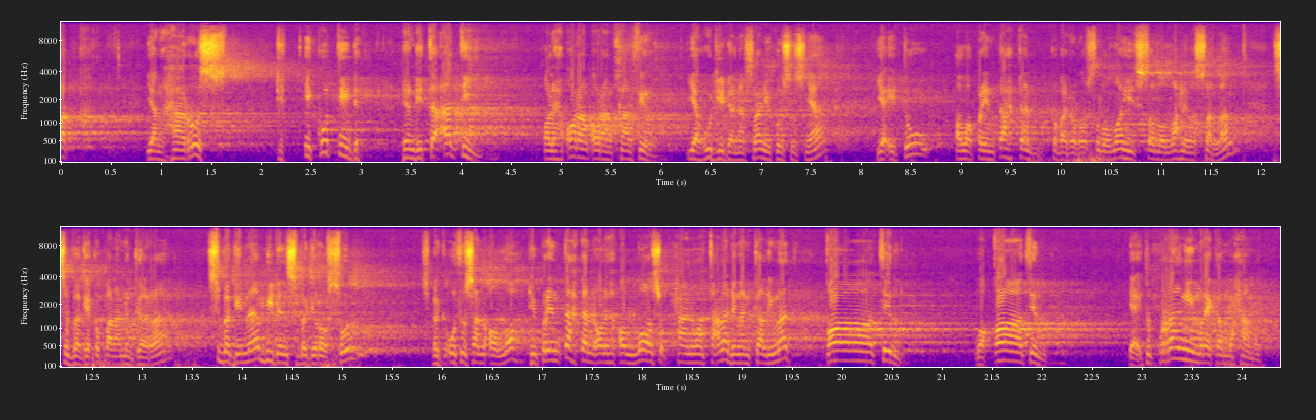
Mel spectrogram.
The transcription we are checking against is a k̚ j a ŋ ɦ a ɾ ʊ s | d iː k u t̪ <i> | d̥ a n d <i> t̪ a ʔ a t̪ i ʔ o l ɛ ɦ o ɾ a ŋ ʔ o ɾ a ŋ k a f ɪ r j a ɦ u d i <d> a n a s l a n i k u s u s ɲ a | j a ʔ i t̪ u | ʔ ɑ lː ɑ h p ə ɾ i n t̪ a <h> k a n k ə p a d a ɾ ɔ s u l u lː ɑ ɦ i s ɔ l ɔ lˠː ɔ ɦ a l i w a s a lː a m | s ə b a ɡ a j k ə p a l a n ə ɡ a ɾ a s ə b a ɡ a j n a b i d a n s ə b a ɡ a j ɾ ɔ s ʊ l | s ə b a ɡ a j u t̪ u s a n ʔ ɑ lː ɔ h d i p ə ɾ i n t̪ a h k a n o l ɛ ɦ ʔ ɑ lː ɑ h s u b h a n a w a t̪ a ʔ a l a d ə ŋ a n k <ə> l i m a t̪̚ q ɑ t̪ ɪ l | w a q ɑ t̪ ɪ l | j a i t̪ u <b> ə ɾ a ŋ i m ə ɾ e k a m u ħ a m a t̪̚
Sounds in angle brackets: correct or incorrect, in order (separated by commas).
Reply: correct, correct, correct, correct, incorrect, incorrect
